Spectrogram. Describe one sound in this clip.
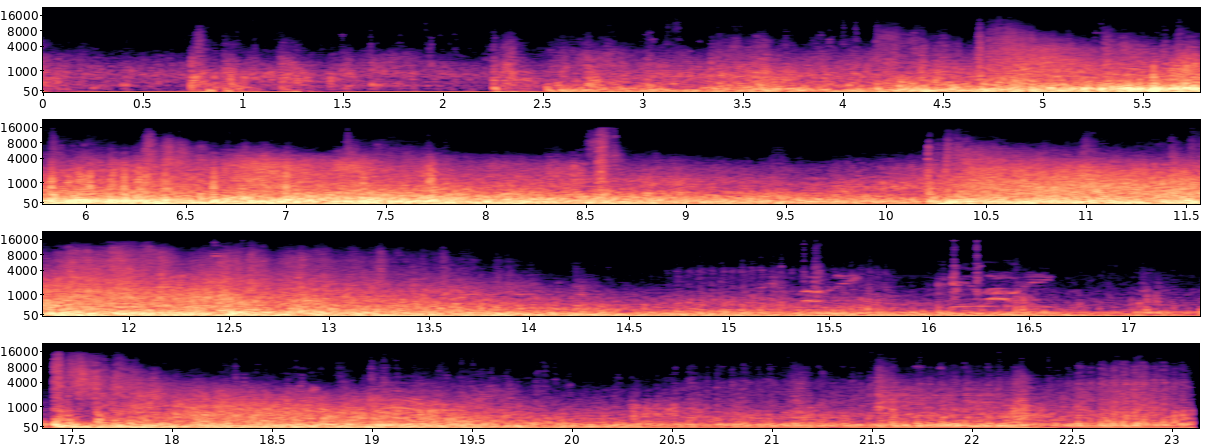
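Footsteps run quickly over grass and mud.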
